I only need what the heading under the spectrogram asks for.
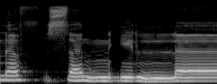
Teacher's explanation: তানভীনের পরে হামজা থাকার কারণে এখানে স্পষ্ট করতে হবে কোন প্রকার গুন্না করা যাবে না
